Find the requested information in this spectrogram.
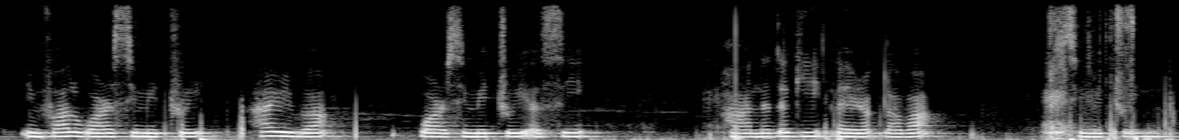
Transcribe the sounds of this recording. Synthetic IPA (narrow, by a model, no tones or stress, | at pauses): impʰalwaɾsimitɾihajɾibɐ | waɾsimetɾiɐ̰si | hanɐdɐɡilɐjɾɐk̚labɐ | simetɾini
